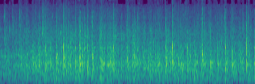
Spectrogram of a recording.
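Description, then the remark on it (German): A steady drum roll before a prize draw at an evening event in Tübingen: rapid, continuous snare strokes blur into a rattling roar that holds at an even, fairly loud level for about four seconds, with no voices over it. “Trommelwirbel.”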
